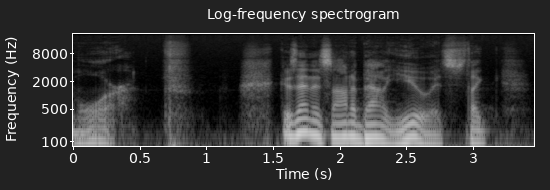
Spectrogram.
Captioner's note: chuckles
